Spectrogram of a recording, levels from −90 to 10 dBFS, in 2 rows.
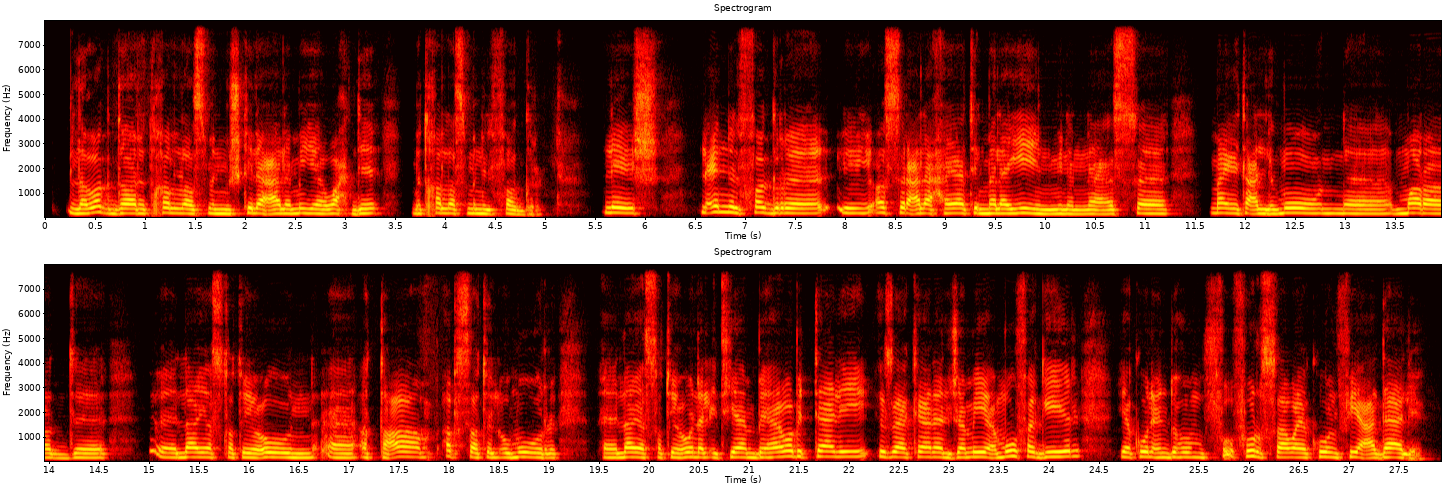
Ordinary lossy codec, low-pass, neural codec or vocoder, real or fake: none; none; codec, 16 kHz, 16 kbps, FunCodec, trained on Chinese and English, 50 frames a second; fake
